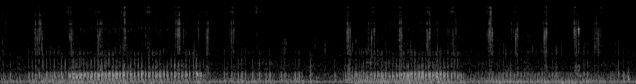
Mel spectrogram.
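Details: Domestic cat purring loudly, a steady low rumbling drone swelling in two long waves, each about two seconds, with faint soft clicks on top.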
